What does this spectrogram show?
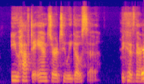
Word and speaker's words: Eghosa: Everyone knows how to say my name, Eigosa, first and foremost, and then we can kind of go from there.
